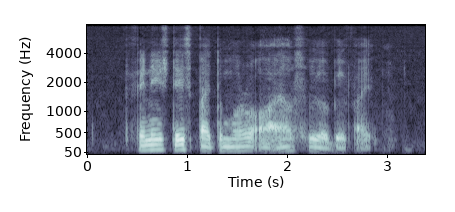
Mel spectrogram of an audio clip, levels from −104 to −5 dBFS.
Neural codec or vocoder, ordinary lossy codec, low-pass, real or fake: codec, 16 kHz, 8 kbps, FreqCodec, smaller model; none; none; fake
